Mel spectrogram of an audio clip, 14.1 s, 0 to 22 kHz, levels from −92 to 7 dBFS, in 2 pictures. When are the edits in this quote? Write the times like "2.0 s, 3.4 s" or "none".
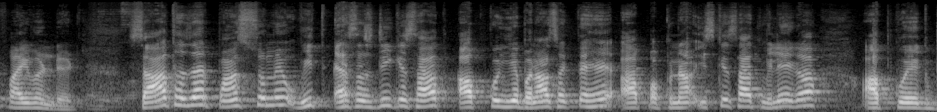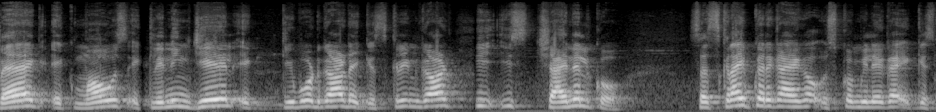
8.1 s, 10.7 s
